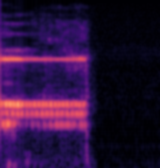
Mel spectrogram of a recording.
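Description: A bell rings to call a parliamentary vote: a bright, steady electric ring of about half a second that cuts off abruptly into silence.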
